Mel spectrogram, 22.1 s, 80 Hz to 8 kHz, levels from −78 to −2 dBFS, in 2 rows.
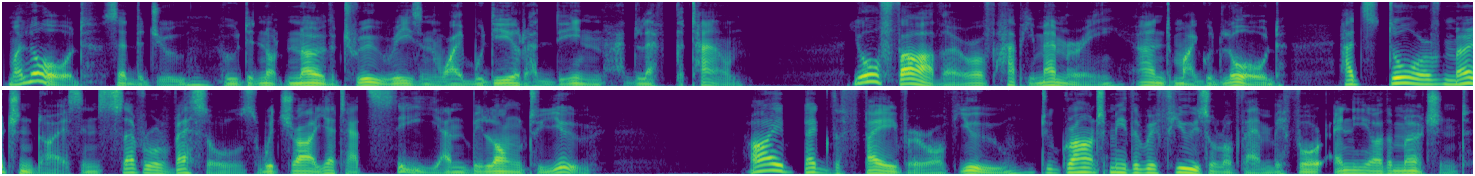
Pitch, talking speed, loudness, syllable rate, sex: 105 Hz, 170 wpm, -20 LUFS, 4.1 syllables/s, male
